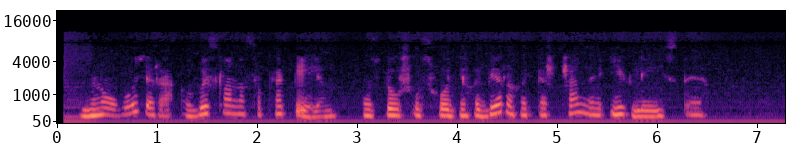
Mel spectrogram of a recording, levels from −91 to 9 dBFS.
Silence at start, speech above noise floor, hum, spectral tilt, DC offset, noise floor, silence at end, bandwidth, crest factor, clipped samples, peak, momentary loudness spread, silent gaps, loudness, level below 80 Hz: 0.05 s; 24 dB; none; -8.5 dB/octave; under 0.1%; -49 dBFS; 0.8 s; 11 kHz; 16 dB; under 0.1%; -10 dBFS; 10 LU; none; -26 LUFS; -50 dBFS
